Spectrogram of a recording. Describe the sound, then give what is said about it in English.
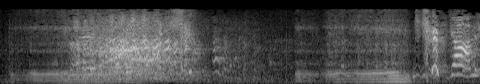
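A loud, drawn-out sneeze bursts out after a short voiced wind-up, followed by a few seconds of quieter murmuring vocal sounds and breathy snorts. “Gesundheit.”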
